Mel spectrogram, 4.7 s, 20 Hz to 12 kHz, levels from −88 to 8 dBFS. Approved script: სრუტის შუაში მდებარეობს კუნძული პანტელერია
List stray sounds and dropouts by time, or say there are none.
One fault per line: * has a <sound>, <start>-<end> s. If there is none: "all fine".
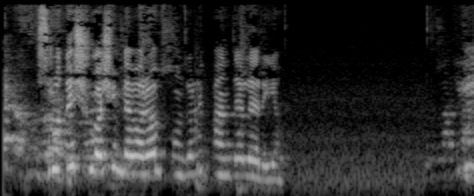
all fine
